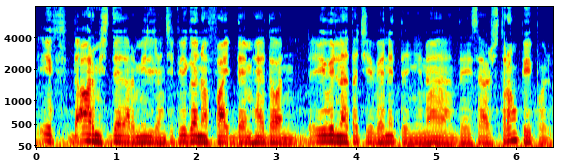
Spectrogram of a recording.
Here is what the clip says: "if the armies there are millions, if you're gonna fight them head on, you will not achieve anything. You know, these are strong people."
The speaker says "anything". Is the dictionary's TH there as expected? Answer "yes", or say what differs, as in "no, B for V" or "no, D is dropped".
no, T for TH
